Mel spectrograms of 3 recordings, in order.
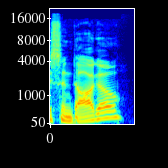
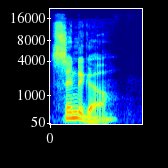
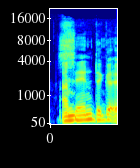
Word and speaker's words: Syndigo: Yeah, Syndigo. Syndigo. It rhymes with indigo.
